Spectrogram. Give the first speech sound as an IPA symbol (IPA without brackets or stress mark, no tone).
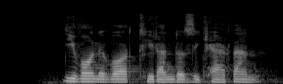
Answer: d̪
